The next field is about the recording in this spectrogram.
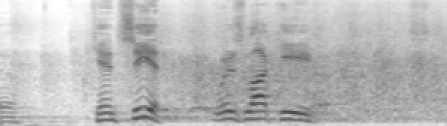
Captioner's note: applause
